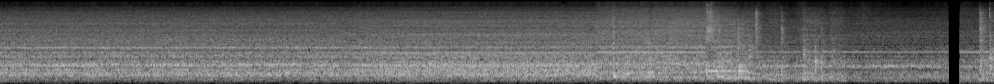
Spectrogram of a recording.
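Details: Riello oil burner on an NTI boiler, annual service, thermostat (TT) jumped out to fire it: smooth, constant blower roar with a faint steady tone, no pulsing or sputter. It runs clean after a new nozzle and a boiler cleaning earlier this year.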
